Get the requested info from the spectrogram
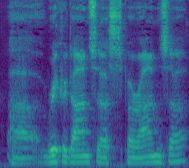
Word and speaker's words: Ricordanza Speranza: And the first quintet, I'm going to mispronounce this, but it's Ricordanza Speranza. – You got it.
